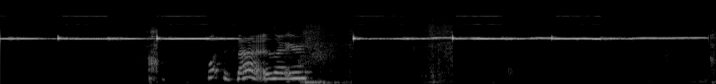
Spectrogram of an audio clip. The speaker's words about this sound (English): Well, that was a first. That was the fire alarms, your smoke detectors, yeah.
